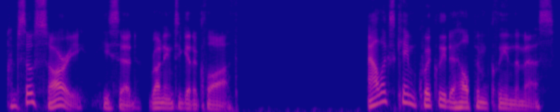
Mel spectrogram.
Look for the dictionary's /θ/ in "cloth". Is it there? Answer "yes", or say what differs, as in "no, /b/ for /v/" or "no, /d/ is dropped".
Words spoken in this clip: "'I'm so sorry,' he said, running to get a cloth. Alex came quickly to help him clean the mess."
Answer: yes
